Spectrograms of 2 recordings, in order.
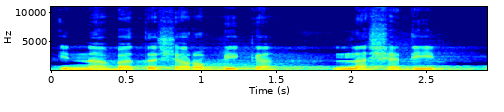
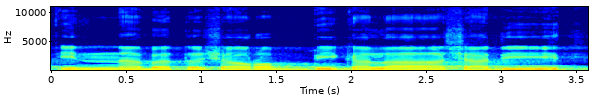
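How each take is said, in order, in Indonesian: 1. Vokal pada 'la' dibaca pendek. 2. Vokal pada 'la' dibaca panjang. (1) "la-nya itu pendek" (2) "jangan dibaca"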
